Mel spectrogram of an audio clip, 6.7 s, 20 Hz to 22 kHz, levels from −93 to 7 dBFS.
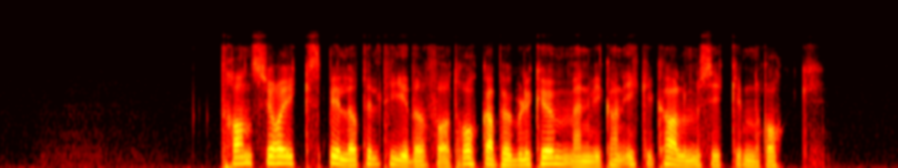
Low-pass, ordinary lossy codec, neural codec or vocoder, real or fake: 7.2 kHz; Opus, 24 kbps; none; real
